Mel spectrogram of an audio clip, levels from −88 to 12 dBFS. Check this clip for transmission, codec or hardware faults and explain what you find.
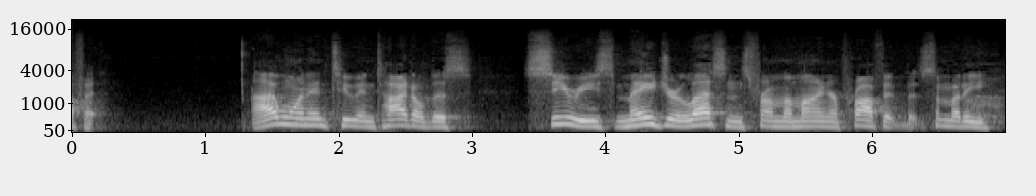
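Nothing here sounds wrong; the audio holds together all the way through, with no fault to point to.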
